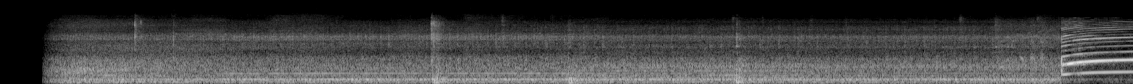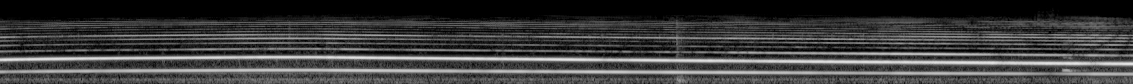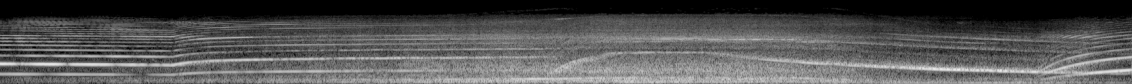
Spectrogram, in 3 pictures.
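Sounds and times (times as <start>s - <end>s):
fire engines idling: 0.5s - 33.9s
mechanical siren howling: 10.6s - 33.9s
sweeping siren: 10.6s - 33.9s.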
